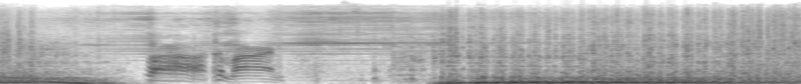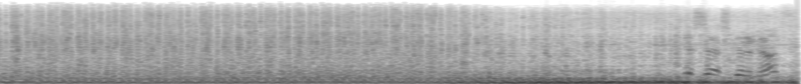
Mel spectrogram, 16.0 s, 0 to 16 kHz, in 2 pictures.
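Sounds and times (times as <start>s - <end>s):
car engine starting and idling: 3.8s - 16.0s.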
